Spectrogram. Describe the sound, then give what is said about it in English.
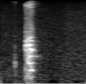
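A single quick, sharp sneeze during a guided long deep breathing exercise bursts out after a faint catch of breath, loud and brief against an otherwise quiet background with no talking. “Bless you.”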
